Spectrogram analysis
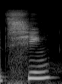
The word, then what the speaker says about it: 清: It's a 3-dot water sign, suggesting we're talking about the water is very clear, and it's pronounced 清.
